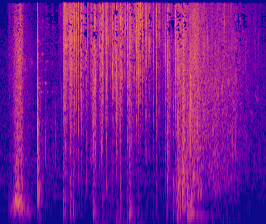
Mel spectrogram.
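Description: A bridge cracks and splinters as a thrown stone hits it, breaking at the first touch. A sharp impact is followed by a dense run of crackling, snapping and breaking that gradually fades.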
